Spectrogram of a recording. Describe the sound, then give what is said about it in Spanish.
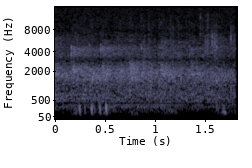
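A crowd applauds steadily, a dense crackle of many hands clapping at once, holding an even level throughout without pause or any clear voices. “Un aplauso, por favor.”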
